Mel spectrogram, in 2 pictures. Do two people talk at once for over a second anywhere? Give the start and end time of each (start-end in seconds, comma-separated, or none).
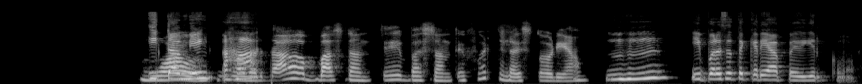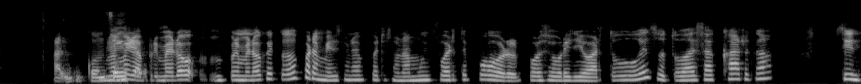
1.5-2.7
